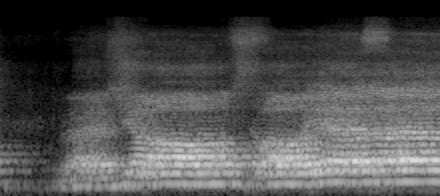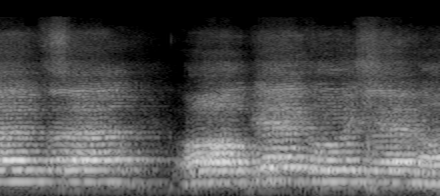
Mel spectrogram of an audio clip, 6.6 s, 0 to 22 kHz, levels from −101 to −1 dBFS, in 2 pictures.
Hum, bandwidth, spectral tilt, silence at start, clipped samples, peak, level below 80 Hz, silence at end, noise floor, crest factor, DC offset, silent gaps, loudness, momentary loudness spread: none; 13 kHz; -5 dB/octave; 0 s; under 0.1%; -10 dBFS; -74 dBFS; 0 s; -52 dBFS; 16 dB; under 0.1%; none; -25 LUFS; 12 LU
